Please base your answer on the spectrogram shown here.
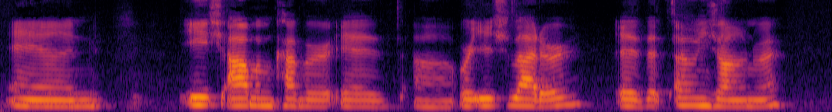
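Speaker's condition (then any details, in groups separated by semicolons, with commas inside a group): Deafness; relies on hearing aids and lip reading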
